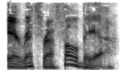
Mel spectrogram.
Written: erythrophobia

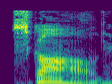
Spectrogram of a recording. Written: scalled

